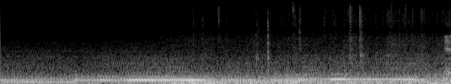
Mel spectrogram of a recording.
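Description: A 2021 Ford F-150 Raptor with the 37 Performance Package and Baja exhaust rumbles with a low, steady engine drone on a dirt road, swelling slightly partway through, heard from inside without talk.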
